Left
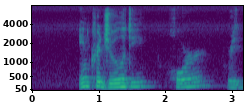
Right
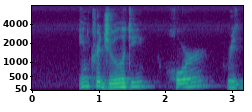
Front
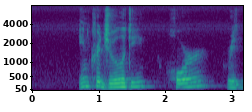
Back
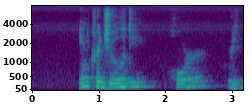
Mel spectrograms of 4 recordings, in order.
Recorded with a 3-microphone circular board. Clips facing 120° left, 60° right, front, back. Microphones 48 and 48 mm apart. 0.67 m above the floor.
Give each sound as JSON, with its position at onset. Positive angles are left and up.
{"t": 0.7, "sound": "a man speaking", "azimuth_deg": 145, "distance_m": 0.5}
